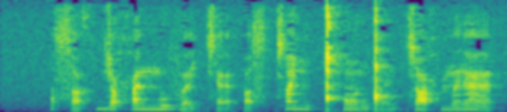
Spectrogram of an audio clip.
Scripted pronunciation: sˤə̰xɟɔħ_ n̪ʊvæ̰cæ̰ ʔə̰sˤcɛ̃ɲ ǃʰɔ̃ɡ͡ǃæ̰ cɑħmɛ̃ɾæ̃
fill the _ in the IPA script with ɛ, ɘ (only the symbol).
ɛ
